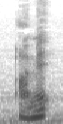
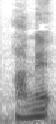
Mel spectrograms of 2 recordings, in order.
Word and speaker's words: 飴: 例えば、雨と飴という単語があります。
